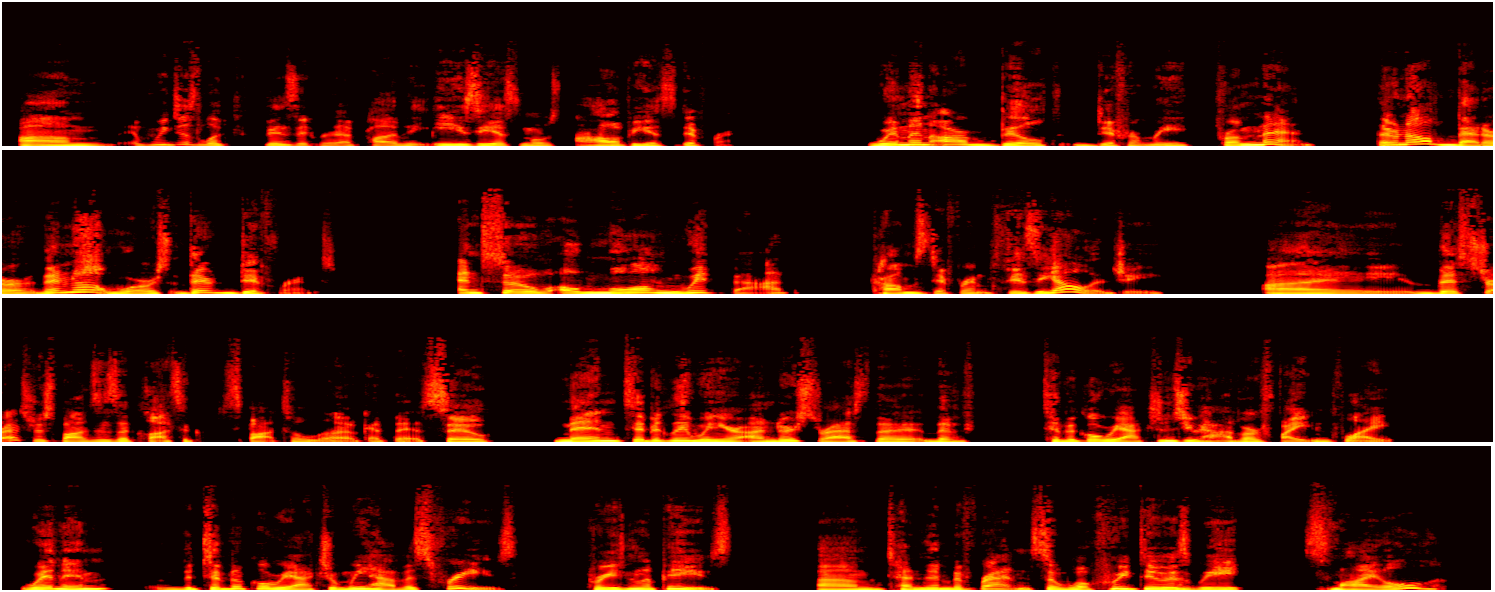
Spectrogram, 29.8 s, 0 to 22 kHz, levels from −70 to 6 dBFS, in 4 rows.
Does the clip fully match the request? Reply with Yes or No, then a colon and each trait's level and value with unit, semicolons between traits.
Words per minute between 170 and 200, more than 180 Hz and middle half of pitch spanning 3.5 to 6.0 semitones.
Yes: average, 175 wpm; high, 190 Hz; average, 4.8 semitones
